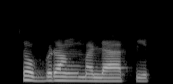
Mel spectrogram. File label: Tagalog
